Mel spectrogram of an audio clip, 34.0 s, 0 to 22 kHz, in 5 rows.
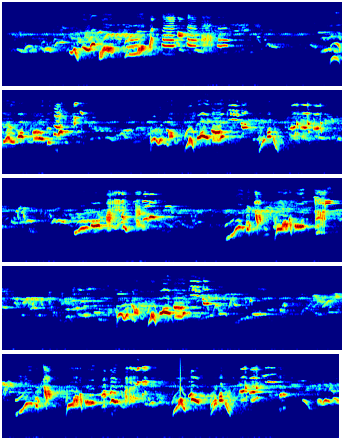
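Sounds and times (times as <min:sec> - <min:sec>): songbird singing: 0:00.1 - 0:33.9.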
